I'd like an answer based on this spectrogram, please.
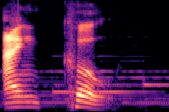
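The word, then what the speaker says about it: ankle: This time the K is not silent. So, we do pronounce the K because it's not an, it's anul.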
